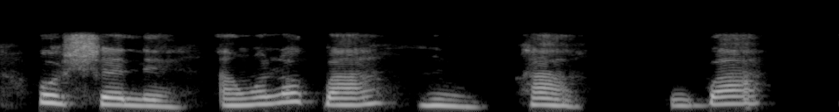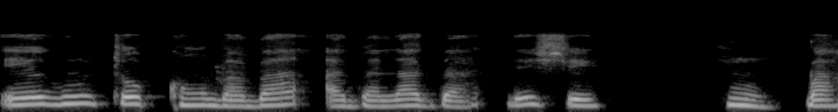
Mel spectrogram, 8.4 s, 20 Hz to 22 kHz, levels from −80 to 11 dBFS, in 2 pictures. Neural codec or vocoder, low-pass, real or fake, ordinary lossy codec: none; 7.2 kHz; real; Opus, 32 kbps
